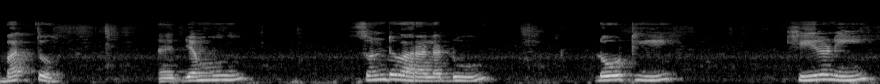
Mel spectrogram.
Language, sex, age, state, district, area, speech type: Sindhi, female, 45-60, Uttar Pradesh, Lucknow, urban, spontaneous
